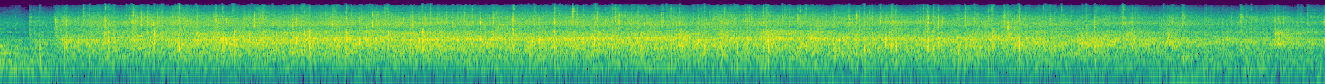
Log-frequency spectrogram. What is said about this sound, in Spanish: aplauso.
